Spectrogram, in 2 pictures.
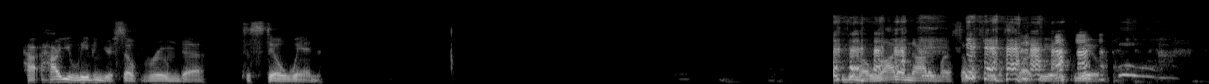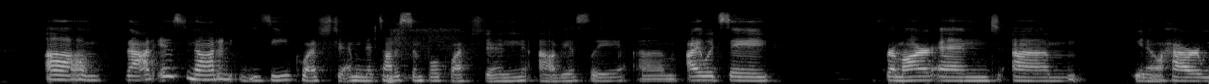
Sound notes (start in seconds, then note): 8.3 laughs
